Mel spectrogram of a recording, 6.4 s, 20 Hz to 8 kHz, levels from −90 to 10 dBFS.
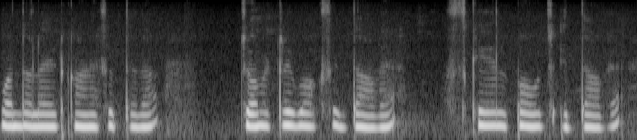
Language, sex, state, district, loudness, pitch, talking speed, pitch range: Kannada, female, Karnataka, Koppal, -15 LUFS, 230 Hz, 85 wpm, 220-240 Hz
